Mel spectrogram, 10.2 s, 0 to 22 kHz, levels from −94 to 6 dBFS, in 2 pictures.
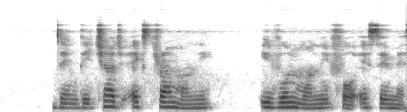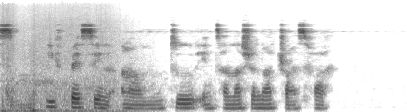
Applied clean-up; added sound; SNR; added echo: none; Splash, splatter; 12 dB; none.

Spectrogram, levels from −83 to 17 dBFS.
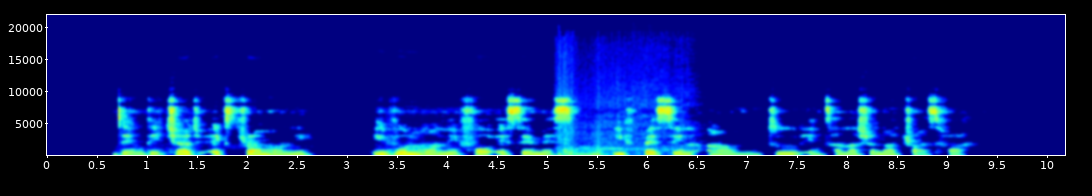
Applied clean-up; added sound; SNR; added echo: classical method Wiener filter.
